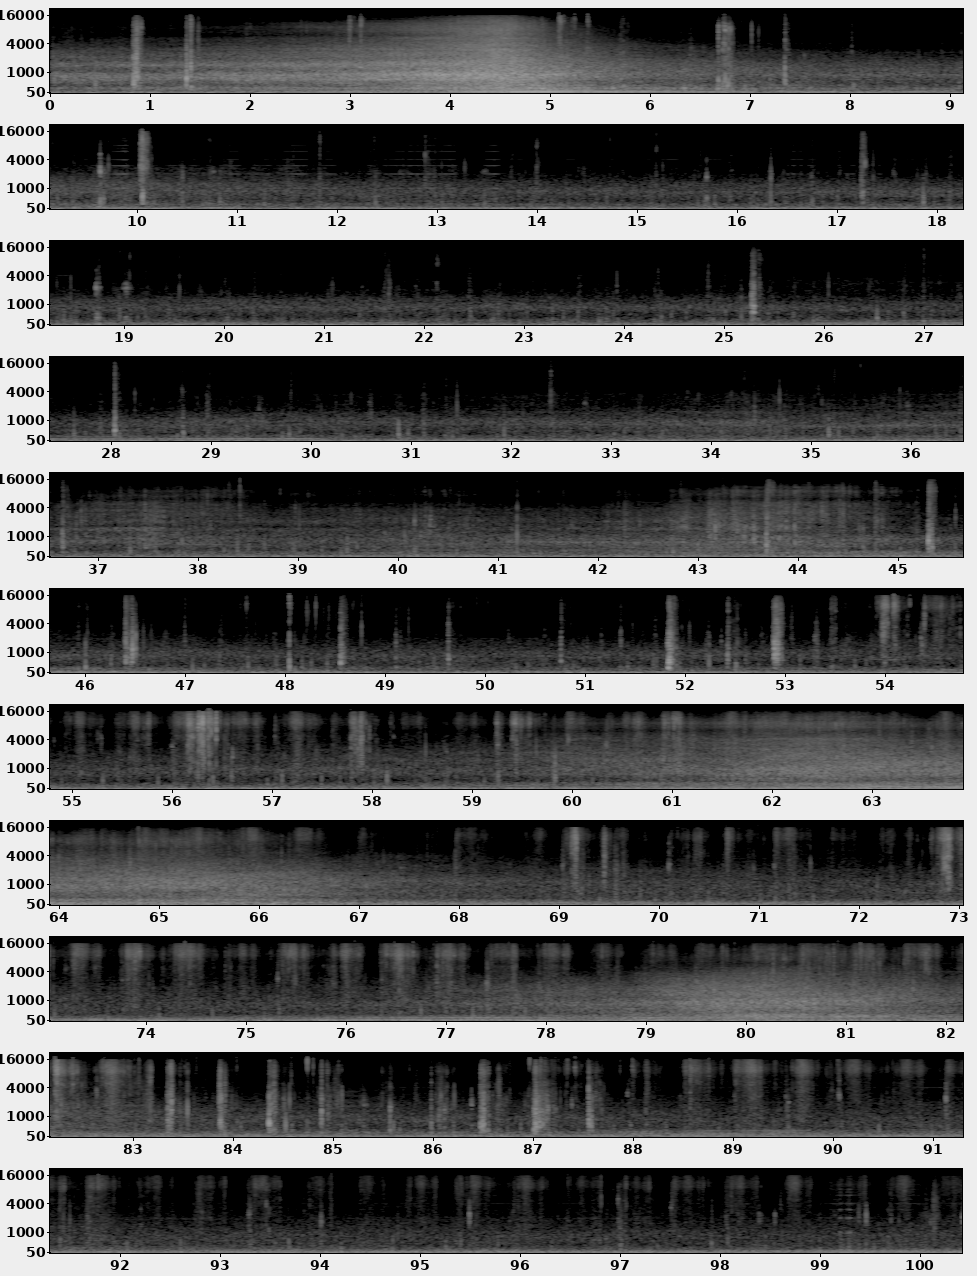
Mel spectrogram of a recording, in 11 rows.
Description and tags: WALKING STREET SUBURB 02
A recording of myself walking through a quiet suburb with a Tascam DR-40
suburb, street, walking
